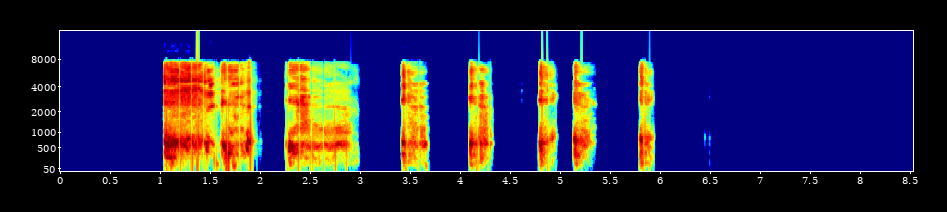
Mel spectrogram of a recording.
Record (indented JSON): {
  "cough_length": "8.5 s",
  "cough_amplitude": 31550,
  "cough_signal_mean_std_ratio": 0.31,
  "survey_phase": "beta (2021-08-13 to 2022-03-07)",
  "age": "65+",
  "gender": "Female",
  "wearing_mask": "No",
  "symptom_cough_any": true,
  "symptom_new_continuous_cough": true,
  "symptom_shortness_of_breath": true,
  "symptom_fatigue": true,
  "symptom_headache": true,
  "symptom_onset": "7 days",
  "smoker_status": "Never smoked",
  "respiratory_condition_asthma": true,
  "respiratory_condition_other": false,
  "recruitment_source": "REACT",
  "submission_delay": "1 day",
  "covid_test_result": "Negative",
  "covid_test_method": "RT-qPCR",
  "influenza_a_test_result": "Negative",
  "influenza_b_test_result": "Negative"
}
